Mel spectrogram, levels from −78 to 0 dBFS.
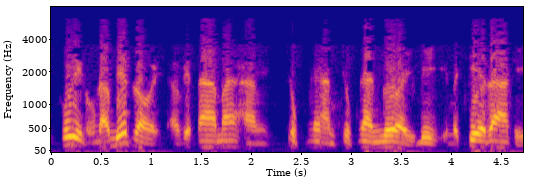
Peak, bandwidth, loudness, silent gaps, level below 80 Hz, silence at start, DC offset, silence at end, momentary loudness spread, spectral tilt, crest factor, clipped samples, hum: -4 dBFS; 6.4 kHz; -16 LUFS; none; -56 dBFS; 0.1 s; under 0.1%; 0 s; 11 LU; -7 dB/octave; 12 dB; under 0.1%; none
